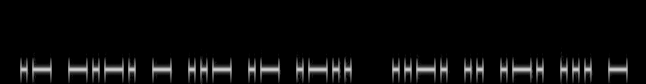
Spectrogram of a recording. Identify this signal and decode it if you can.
Morse code, heard as a keyed tone, about 20 wpm, 700 Hz. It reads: ACTUAL FIRST
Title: Sentences from Top 1000 Words - Review Part 5 - 20wpm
